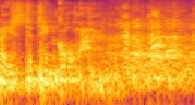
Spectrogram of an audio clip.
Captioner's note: audience laughing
